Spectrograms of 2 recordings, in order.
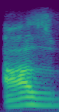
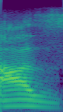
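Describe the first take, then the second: No difference in how they are said.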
